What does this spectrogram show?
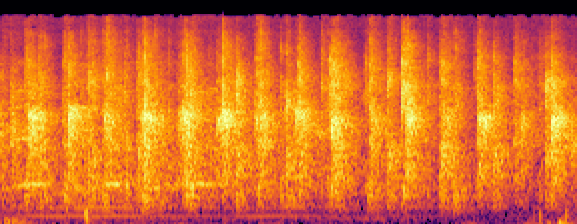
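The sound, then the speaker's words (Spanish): A church audience at Bread Life church claps together in praise to God in a steady rhythm, loud, bright bursts of many hands repeating roughly twice a second, with a faint low hum underneath and no talking. “Iglesia, damos fuertes glorias a Dios, fuertes palmas al Señor.”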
